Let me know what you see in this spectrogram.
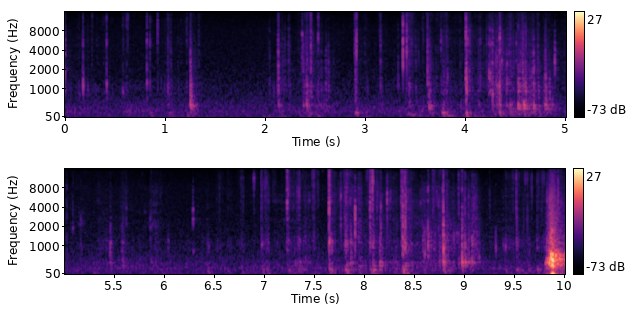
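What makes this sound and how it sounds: A metal utility-knife blade shaves and carves flakes off the surface of a palm-sized, solid pink marbled Palmolive bar soap held in the hand. Short, crisp scraping clicks and crackles come in scattered bursts, thickening into denser clusters around the middle and later on. It ends on a louder, rougher scrape.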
